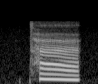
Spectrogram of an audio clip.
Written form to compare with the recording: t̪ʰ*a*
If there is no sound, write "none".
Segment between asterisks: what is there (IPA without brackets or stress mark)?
æ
